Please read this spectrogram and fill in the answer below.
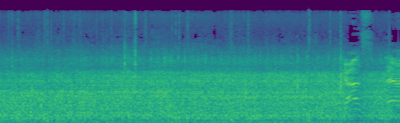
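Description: Steady road and engine noise of a moving car, heard from inside the cabin. A voice comes in near the end.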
